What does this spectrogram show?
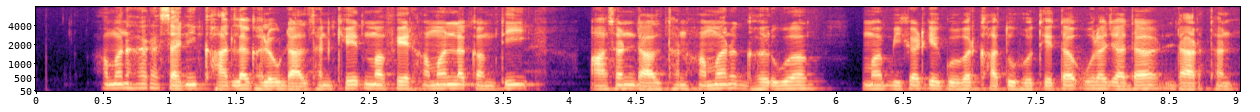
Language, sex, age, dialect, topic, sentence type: Chhattisgarhi, male, 18-24, Western/Budati/Khatahi, agriculture, statement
